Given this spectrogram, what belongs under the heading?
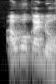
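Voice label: "avokado", Malay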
